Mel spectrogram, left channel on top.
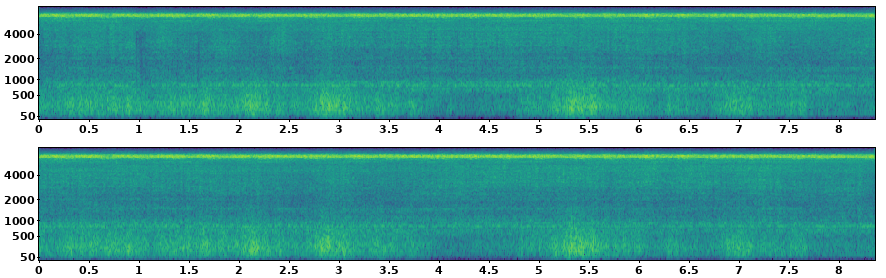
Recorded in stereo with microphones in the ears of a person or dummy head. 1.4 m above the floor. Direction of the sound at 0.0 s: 10° right (ahead or behind).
